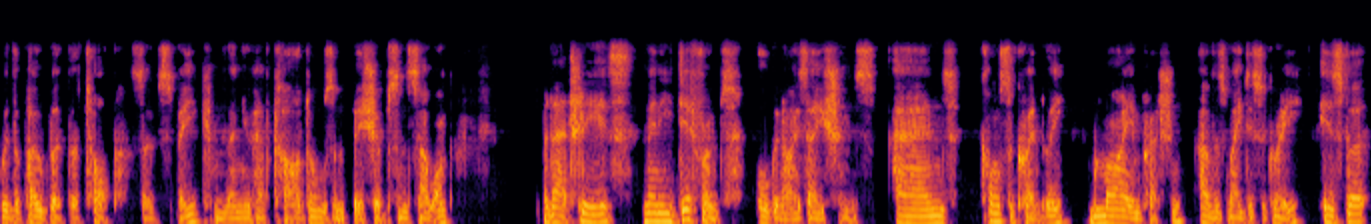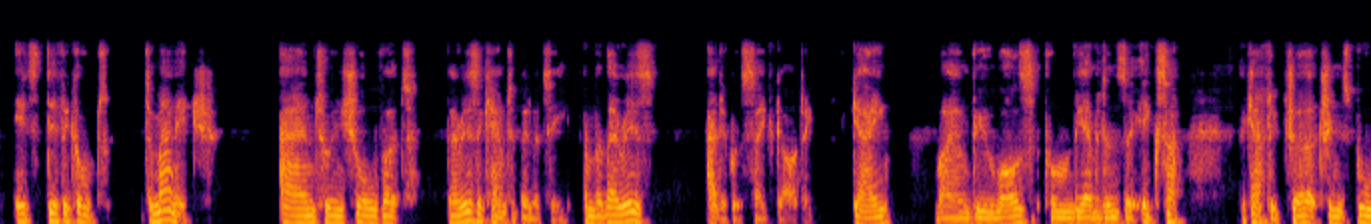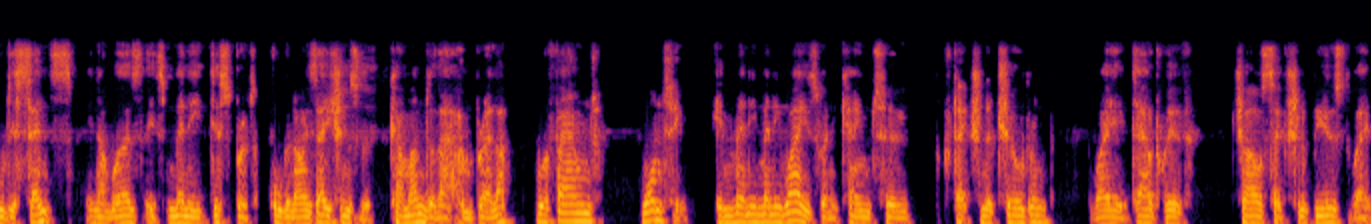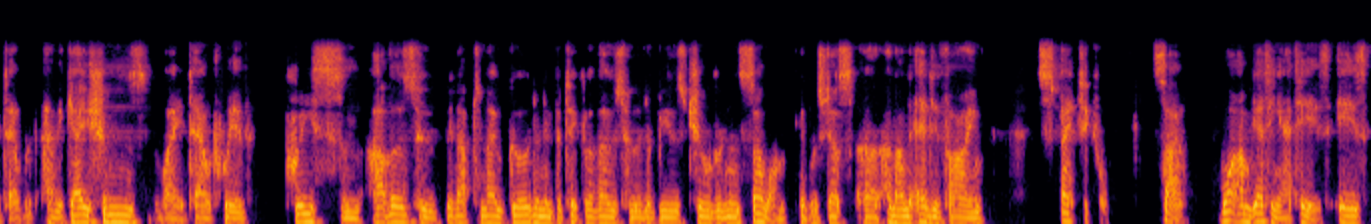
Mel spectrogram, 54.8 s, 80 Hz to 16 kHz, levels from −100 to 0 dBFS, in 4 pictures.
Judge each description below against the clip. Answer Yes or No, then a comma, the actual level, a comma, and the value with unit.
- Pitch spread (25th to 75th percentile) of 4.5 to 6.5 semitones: No, average, 3.3 semitones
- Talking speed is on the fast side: No, average, 160 wpm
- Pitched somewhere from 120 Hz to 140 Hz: No, low, 110 Hz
